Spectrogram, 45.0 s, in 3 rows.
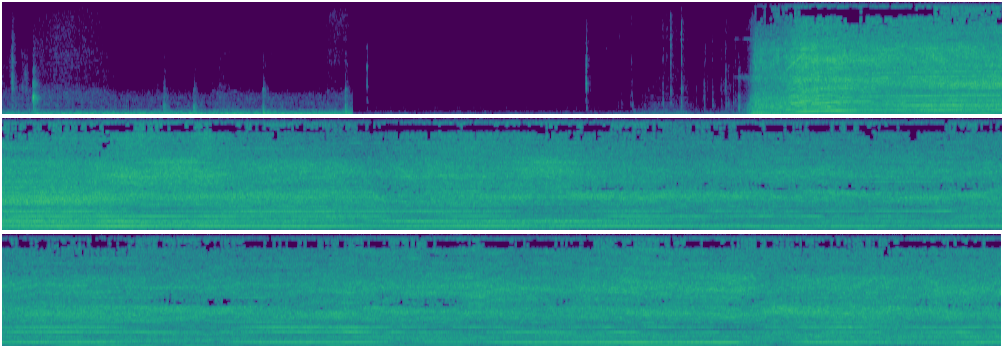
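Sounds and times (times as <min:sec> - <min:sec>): cordless vacuum motor whining: 0:10.8 - 0:44.9.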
